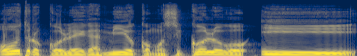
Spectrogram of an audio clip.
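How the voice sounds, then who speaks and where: A man with a Mexican accent talks at a fairly slow pace in a dark, mellow tone. The recording is very clean, with a silent background. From Mexico, Acapulco. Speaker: podcast host. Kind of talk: personal storytelling.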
